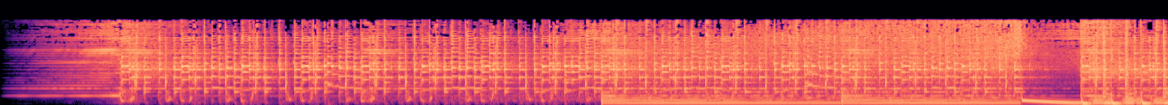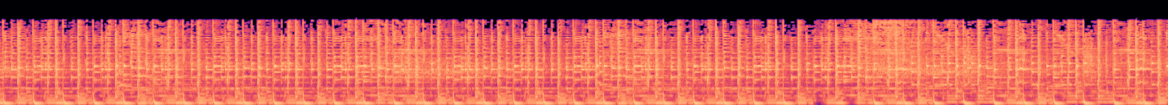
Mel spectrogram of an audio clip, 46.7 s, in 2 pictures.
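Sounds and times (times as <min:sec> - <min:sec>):
Bollywood music: 0:00.8 - 0:46.7.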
